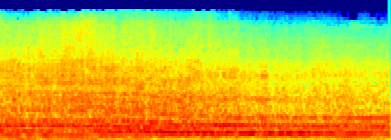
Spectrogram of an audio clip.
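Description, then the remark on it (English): Loud racing car engines scream past on the start-finish straight of a race circuit, a continuous high-revving roar whose pitch slides slightly downward as they go by, echoing with reverb. “probably recognise from the sound of the cars where we are at the moment. Listen to the reverb.”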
